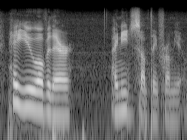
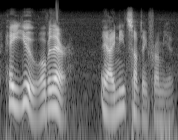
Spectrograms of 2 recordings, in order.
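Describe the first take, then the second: First: Said in the usual way. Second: A livelier, more animated call-out; with hand gestures. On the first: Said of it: "and I just read". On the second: Shown as a demonstration. Radio host demos reading while gesturing, more animated. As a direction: let the gestures lift the voice. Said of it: "now if I do it with hand gestures".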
